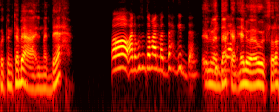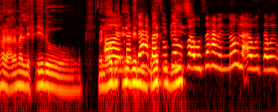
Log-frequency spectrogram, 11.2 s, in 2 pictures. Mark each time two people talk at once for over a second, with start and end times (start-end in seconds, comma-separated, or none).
7.7-9.5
